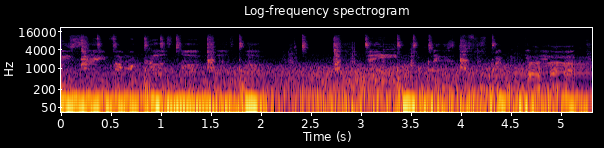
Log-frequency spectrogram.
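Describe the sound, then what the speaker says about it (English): A car engine runs steadily while the car is being driven, a continuous low rumble with road noise heard from inside the vehicle, with a person talking over it. "Car's still running good."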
